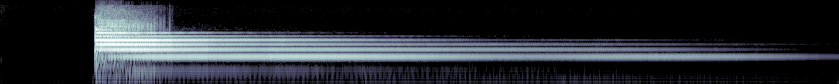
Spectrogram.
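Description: A single clear bell strike with a sharp onset and a long ringing tone that slowly decays over several seconds, alone in a quiet setting.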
